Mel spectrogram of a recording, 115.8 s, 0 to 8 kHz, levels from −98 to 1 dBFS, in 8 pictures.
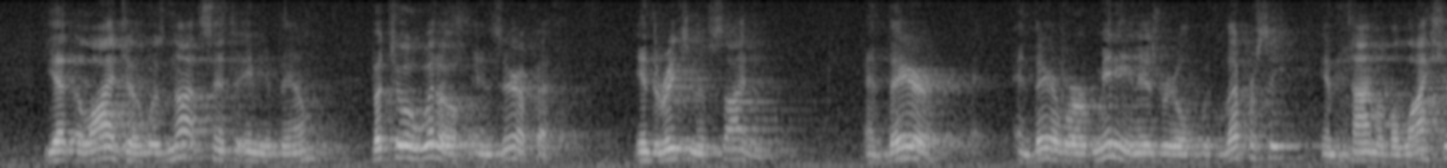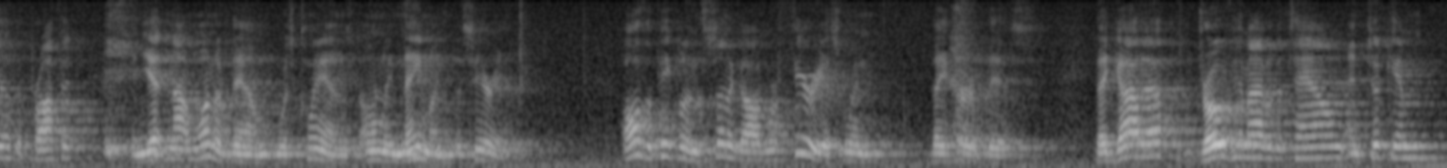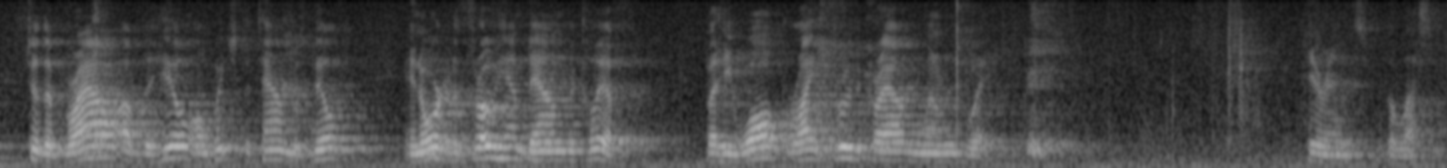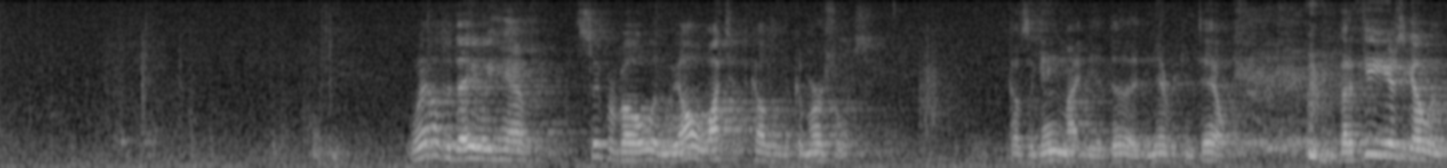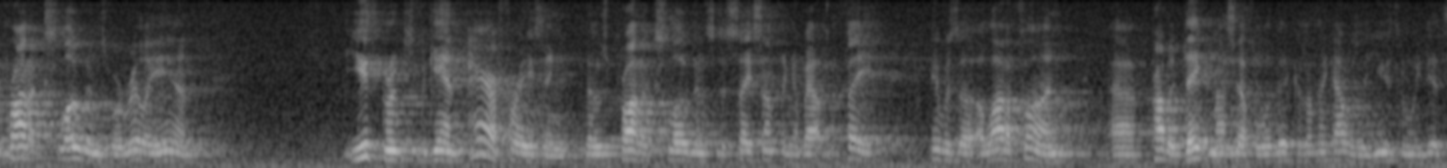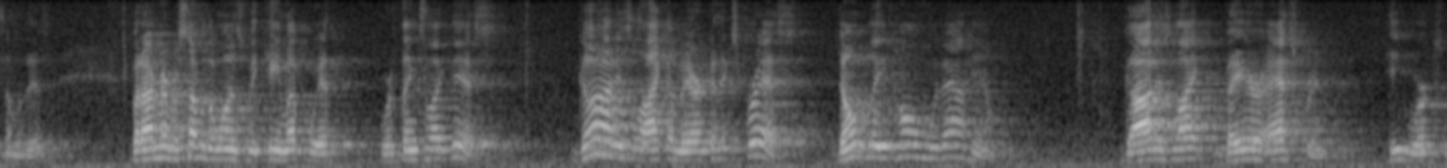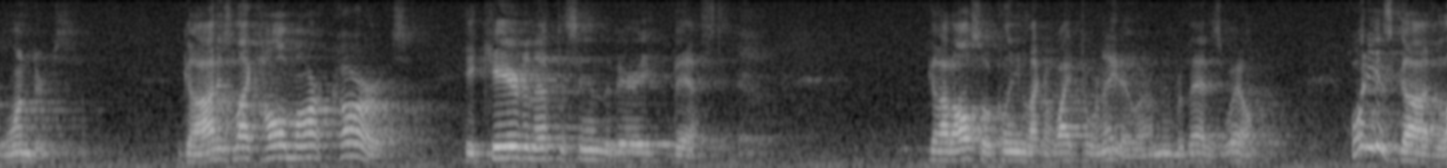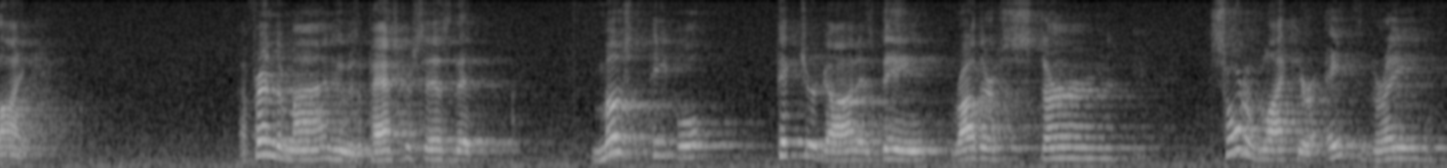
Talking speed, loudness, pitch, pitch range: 140 wpm, -35 LUFS, 160 Hz, 135-190 Hz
